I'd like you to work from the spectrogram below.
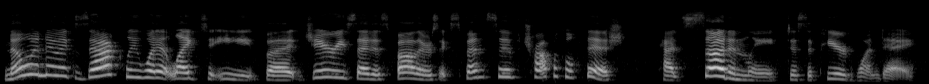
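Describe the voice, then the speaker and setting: A woman reading a children's picture book aloud, expressive and playful, acting out the animal sounds. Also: sits high, measured pace. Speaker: storybook reader.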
